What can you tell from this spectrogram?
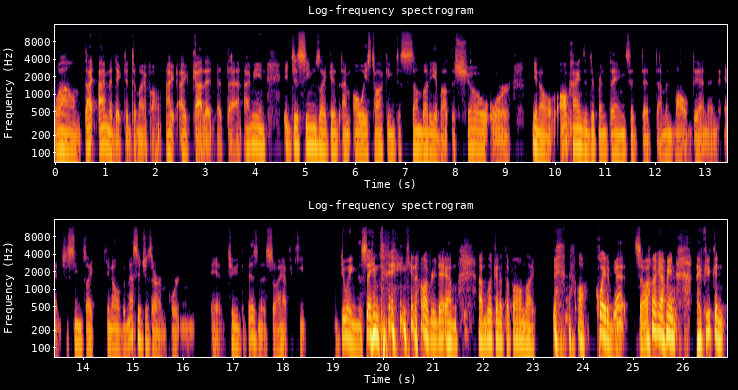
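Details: Adult man speaking; ordinary speech.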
